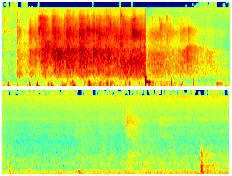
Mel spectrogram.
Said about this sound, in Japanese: では拍手を持ってお迎えいたしましょう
